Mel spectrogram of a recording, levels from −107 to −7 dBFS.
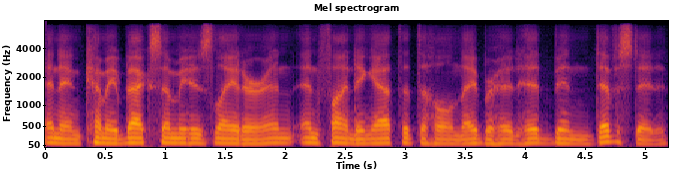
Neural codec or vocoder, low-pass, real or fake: codec, 16 kHz, 0.2 kbps, FocalCodec; 7.2 kHz; fake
